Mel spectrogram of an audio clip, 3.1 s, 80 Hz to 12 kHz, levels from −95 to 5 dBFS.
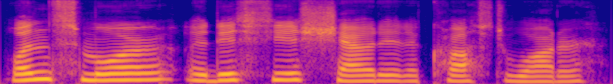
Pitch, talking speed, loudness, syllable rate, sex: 235 Hz, 135 wpm, -16 LUFS, 4.2 syllables/s, female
